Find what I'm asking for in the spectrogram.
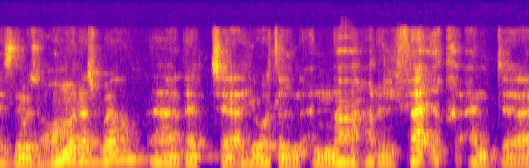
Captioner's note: speaking foreign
